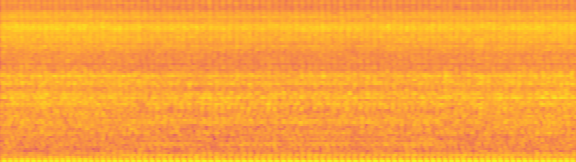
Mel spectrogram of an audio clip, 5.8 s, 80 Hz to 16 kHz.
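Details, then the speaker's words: 2018 Lance Cali Classic 125cc scooter, first start after sitting with a dead battery: a quick, even low putter with no misses or surging, idling cleanly; the owner suspects the automatic choke was stuck earlier. "nice and quiet seems like it wasn't happy with the automatic choke"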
